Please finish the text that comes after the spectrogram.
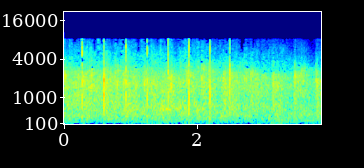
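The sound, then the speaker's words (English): A crowd applauds steadily for several seconds, a dense wash of many hands clapping with a few sharper individual claps standing out, holding a fairly even level throughout. “So would you just give a round of applause to God for what he's doing in your ministry?”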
